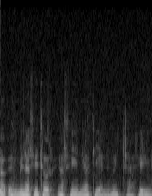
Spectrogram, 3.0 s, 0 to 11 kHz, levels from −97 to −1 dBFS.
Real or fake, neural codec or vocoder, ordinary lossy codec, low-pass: real; none; none; none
